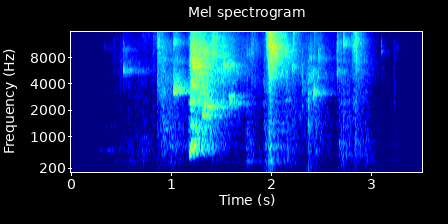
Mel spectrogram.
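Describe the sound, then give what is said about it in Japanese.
Water sloshing and dripping as feet are lifted out of a hot-water foot bath: a few soft splashes and trickles rising and falling, quiet overall. “足湯もそろそろおしまいですね。お湯から足を上げていただいて。”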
